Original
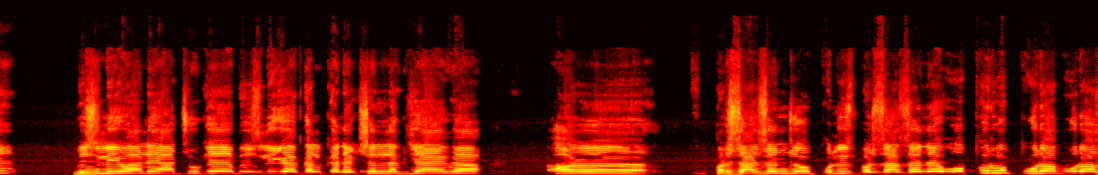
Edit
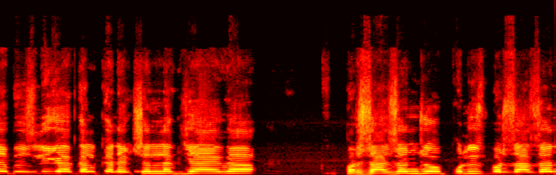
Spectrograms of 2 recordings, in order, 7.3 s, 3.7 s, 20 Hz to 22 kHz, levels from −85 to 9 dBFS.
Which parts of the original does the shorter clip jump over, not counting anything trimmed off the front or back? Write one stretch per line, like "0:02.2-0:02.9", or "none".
0:03.5-0:04.5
